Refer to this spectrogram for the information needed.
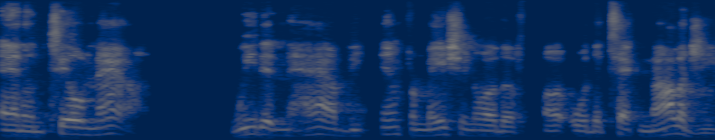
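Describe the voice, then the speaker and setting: Lively intonation and a moderate pace from a man with an ordinary speaking voice. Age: 50s. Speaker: naturopathic doctor. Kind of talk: health presentation.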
